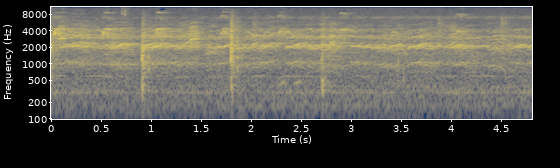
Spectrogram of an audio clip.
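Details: Massed black-winged stilts at Gathera bird sanctuary in Gujarat, India, a wetland with thousands of migratory birds; constant babble of nasal kek-like notes, several callers overlapping, a few louder clicks standing out.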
